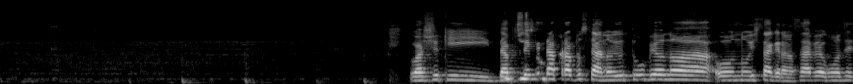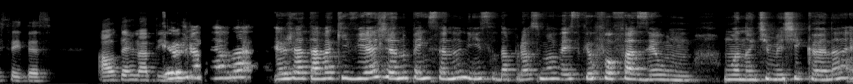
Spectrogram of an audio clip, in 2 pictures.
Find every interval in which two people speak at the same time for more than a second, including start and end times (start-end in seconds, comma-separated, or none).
none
